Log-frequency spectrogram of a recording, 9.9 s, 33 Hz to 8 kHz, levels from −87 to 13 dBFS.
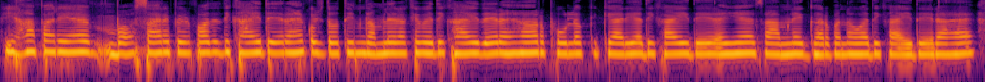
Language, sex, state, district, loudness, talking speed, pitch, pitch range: Hindi, female, Punjab, Pathankot, -11 LUFS, 225 wpm, 235 Hz, 225-240 Hz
